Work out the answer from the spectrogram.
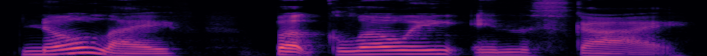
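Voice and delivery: normal talking voice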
